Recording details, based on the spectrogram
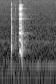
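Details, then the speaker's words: Infant boy, fussy earlier, now sitting quietly: a single sharp, brief voiced hiccup with faint room noise; infant hiccups. "Yeah. There was fussy earlier. Yeah. And then the hiccups came."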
